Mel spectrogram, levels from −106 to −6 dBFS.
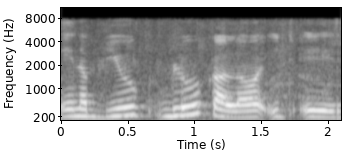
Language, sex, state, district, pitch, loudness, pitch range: English, female, Punjab, Kapurthala, 205 Hz, -17 LUFS, 185-235 Hz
